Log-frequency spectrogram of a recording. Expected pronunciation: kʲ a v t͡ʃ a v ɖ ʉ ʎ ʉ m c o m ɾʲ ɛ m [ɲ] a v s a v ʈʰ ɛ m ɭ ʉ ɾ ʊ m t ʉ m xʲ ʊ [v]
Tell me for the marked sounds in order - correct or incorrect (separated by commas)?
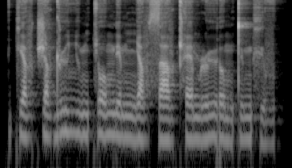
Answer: correct, correct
